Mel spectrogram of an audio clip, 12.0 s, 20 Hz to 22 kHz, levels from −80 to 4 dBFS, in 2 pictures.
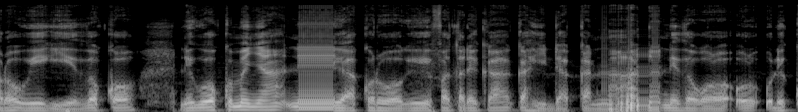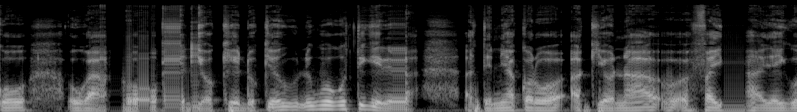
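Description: Bluetooth stutter hits the speech at 2.24–2.52, 4.51–4.98, 6.71–7.53, 8.93–9.07 and 11.42–11.62 s. Late or lost packets make the receiver replay a tiny slice, giving a buzzy machine-gun stutter, worst around 6.7 s, and the speech then jumps ahead.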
